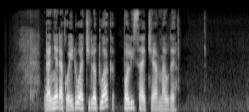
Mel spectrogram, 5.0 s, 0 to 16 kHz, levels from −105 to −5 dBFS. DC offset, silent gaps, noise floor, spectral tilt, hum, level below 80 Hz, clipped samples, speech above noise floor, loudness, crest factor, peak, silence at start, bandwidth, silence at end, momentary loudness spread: under 0.1%; none; -72 dBFS; -5.5 dB/octave; none; -70 dBFS; under 0.1%; 51 dB; -22 LUFS; 20 dB; -4 dBFS; 0.6 s; 11.5 kHz; 1.5 s; 9 LU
